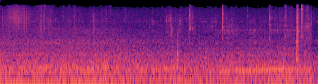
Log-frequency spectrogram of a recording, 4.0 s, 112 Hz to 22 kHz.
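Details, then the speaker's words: 2003 Chevrolet Trailblazer driven over the same rough pavement that reproduced the clunk, now with the front sway bar removed: only tire rumble and faint light ticks, no clunk over bumps, ruling out the sway bar links and bushings. "we went back to the spot where we knew we could duplicate the noise and the noise is gone"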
